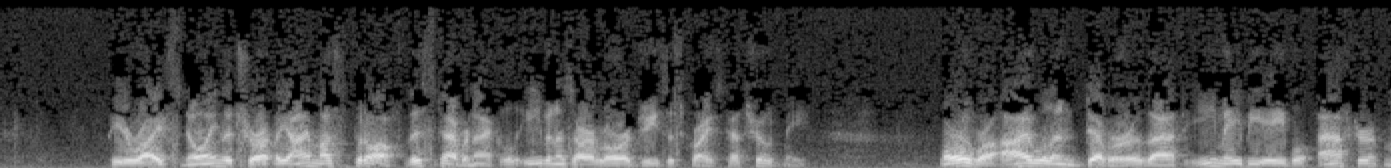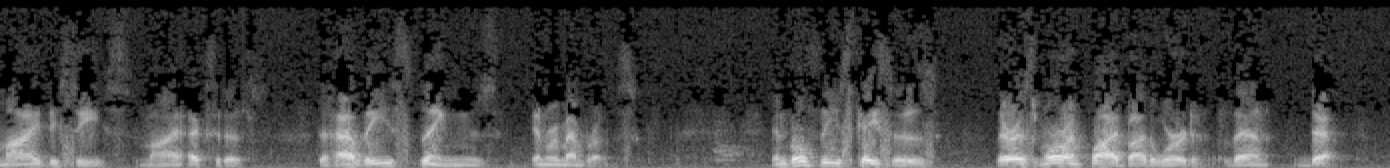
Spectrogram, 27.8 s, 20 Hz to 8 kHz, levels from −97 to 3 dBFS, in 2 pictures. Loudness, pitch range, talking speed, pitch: -16 LUFS, 95-135 Hz, 115 wpm, 115 Hz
